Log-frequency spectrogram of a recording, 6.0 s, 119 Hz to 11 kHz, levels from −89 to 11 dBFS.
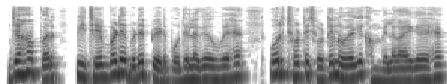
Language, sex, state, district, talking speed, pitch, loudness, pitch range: Hindi, male, Uttar Pradesh, Saharanpur, 190 wpm, 170 Hz, -15 LUFS, 150-195 Hz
